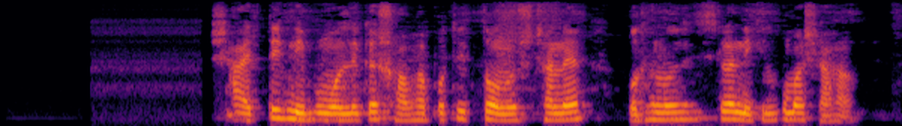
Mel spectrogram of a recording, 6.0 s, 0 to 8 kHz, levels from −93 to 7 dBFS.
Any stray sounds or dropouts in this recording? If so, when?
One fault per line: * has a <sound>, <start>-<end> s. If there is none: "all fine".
all fine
